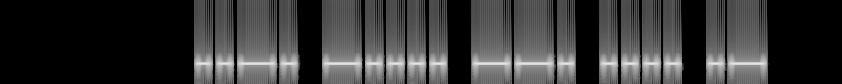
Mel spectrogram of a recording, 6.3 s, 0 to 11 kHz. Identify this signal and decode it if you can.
Morse code, heard as a keyed tone, about 15 wpm, 700 Hz. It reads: F6GHA
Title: DXCC-100 Call Signs - 5 Characters - Repeated 2x - 15wpm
